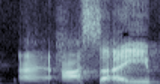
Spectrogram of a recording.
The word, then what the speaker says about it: acai: Go get yourself an acai bowl. – I'm proud of you for pronouncing that correctly.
